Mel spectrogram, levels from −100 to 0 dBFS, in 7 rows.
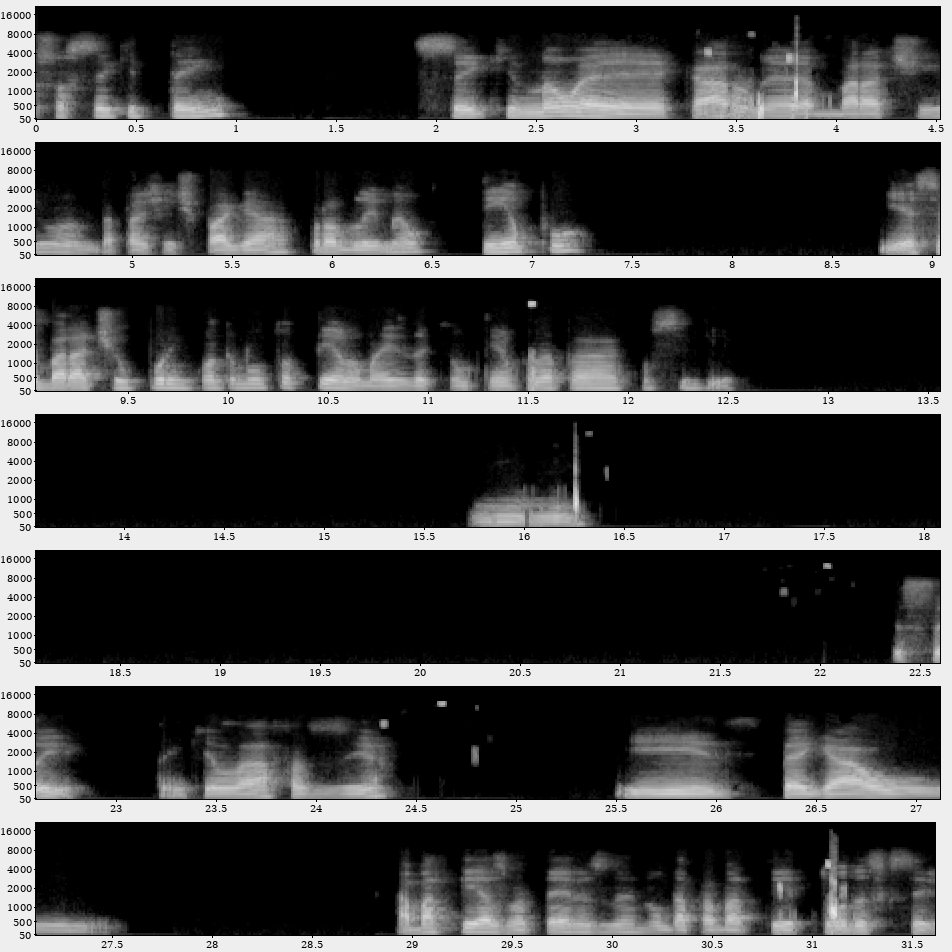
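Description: Speech, with DAB burbling at 3.29–3.97, 11.17–11.54, 15.99–16.41, 21.80–22.04, 24.23–24.80 and 30.82–31.21 s. Weak reception lets bit errors corrupt sub-band levels. The result is short blips of noise and jumps in level in single sub-bands.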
